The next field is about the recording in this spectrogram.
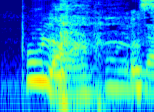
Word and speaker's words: Poulenc: Ho sbagliato la pronuncia, no! Dai! – Poulenc. – Scusa, dai. – Anche se di solito la consonante vicina finale dei cognomi francesi si pronuncia sempre.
